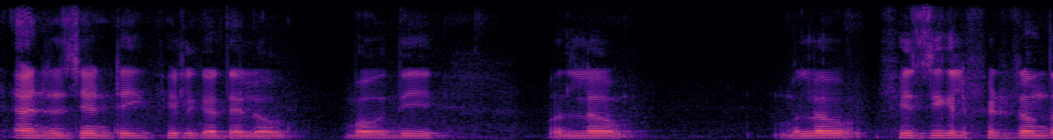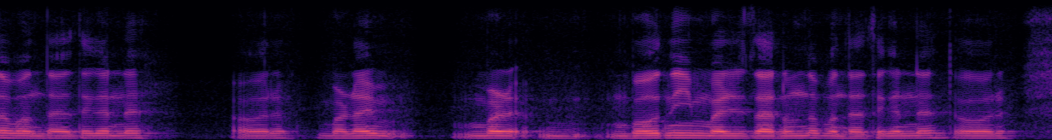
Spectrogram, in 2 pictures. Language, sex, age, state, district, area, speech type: Dogri, male, 30-45, Jammu and Kashmir, Udhampur, rural, spontaneous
